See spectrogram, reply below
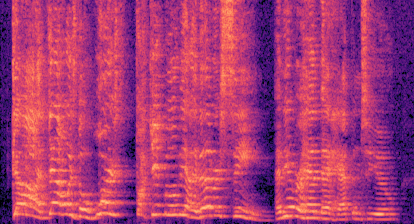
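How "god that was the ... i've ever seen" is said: high, loud, mock yelling. Retelling how two teenage girls reacted after the movie: imitating girls yelling. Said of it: "they yelled out to the entire crowd".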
